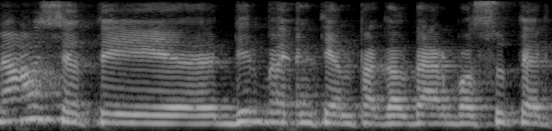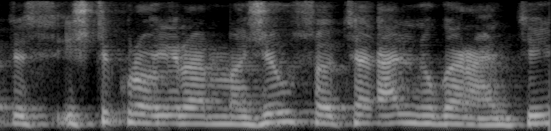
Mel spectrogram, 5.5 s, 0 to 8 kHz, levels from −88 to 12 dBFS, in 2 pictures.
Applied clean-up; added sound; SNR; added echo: none; none; none; reverberation time 0.3 s.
